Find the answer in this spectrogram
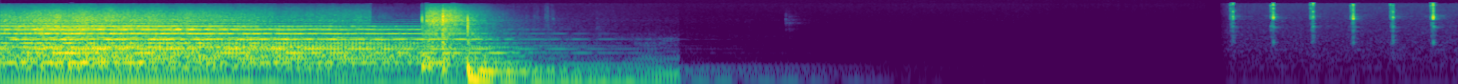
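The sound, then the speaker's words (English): A full musical sting ends with a swoosh and fades into silence, then a crisp clock starts ticking in a steady, quick rhythm, about six ticks. “Clock's ticking.”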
